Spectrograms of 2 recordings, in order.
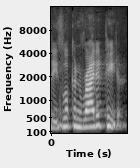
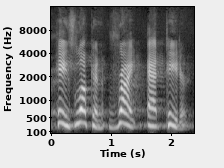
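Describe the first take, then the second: First: Said in the usual way. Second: Each word set apart, weight on "right"; emphatic repeat. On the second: Shown as a demonstration. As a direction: drive home "right at Peter" with firm stress.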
